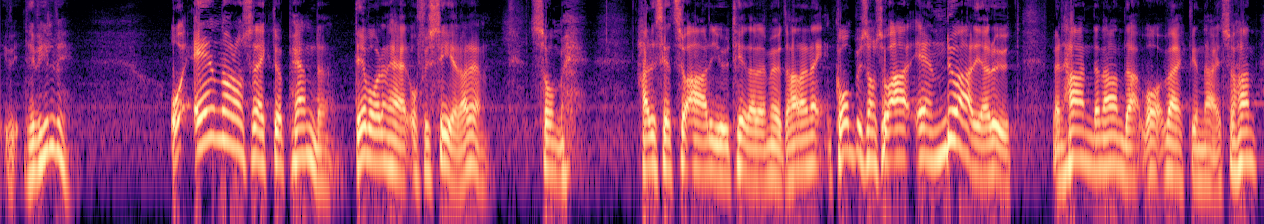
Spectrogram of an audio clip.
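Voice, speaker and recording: A man's voice: fairly high pitch, a little mellow. Older man preaching a sermon. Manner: storytelling, acts out quoted voices. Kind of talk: sermon testimony.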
